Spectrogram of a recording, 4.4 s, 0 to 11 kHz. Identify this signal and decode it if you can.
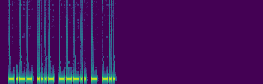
Morse code, heard as a keyed tone, about 38 wpm, 700 Hz. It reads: YV8TD
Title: DXCC-100 Call Signs - 5 Characters - Repeated 2x - 40wpm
